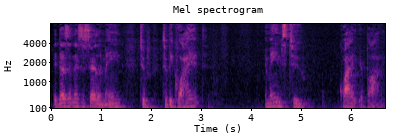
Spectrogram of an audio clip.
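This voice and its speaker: A man's voice: medium pitch, steady tone, a little slow, creaky, low-quality recording. A man preaching a sermon, telling a scripture story with earnest emphasis that rises and falls.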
